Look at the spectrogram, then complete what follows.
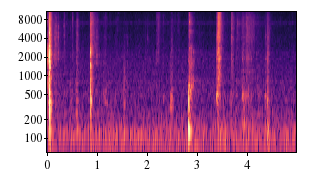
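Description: A few light, separate clicks and taps of small craft items and containers being handled and set down on a work table.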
